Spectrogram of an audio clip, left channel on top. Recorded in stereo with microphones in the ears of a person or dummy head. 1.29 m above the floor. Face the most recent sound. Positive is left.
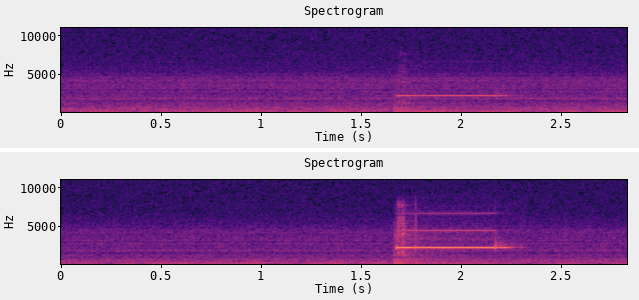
turn(degrees=-65)  # may be behind; listen again after turning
